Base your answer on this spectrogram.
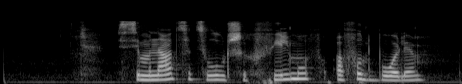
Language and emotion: Russian, neutral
